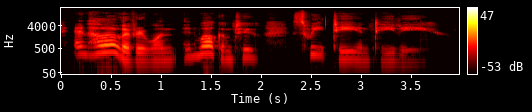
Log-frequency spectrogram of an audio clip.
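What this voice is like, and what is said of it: Calm, toned-down public radio voice. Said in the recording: “your NPR voice ... You just take it down a notch”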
